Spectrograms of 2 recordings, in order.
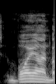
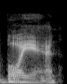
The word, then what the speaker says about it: Bojan: How do you say his first name? Well, he was on the Nets, Bojan Bogdanovic. – Ah, Bojan.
